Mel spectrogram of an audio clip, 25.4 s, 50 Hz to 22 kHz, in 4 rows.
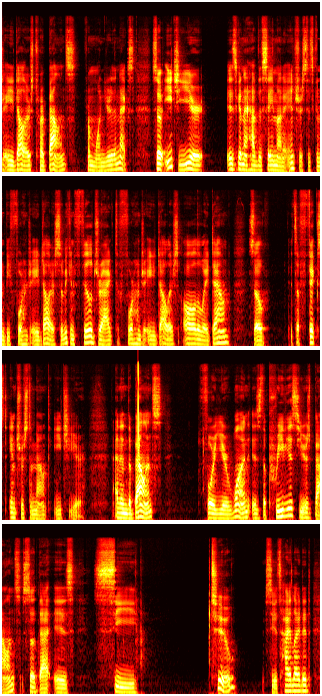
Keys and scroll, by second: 16.5 =, 21.5 c, 23.0 2.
